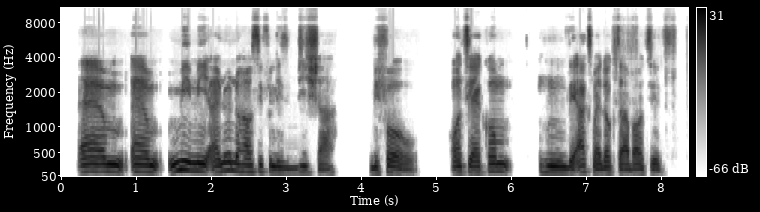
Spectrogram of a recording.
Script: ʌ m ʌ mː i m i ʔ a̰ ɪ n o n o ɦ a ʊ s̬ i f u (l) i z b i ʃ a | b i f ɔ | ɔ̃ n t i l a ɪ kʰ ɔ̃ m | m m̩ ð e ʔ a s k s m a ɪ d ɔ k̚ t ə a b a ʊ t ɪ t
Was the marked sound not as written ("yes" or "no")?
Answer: no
